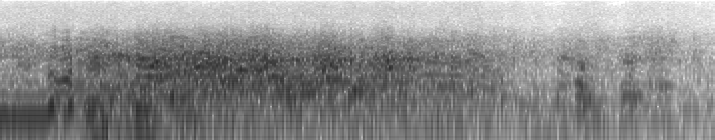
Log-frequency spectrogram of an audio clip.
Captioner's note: audience laughter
